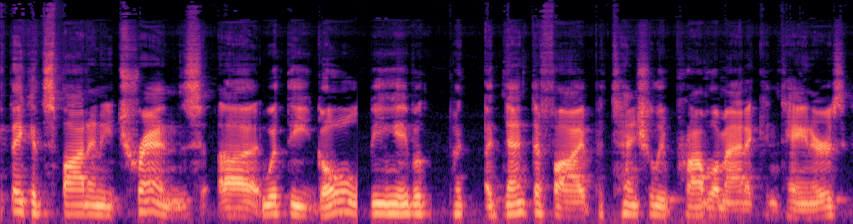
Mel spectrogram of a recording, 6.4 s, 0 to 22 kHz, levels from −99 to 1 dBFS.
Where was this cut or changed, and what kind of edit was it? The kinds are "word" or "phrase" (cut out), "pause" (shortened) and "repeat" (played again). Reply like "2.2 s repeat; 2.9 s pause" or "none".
2.0 s word; 2.7 s word; 3.2 s word

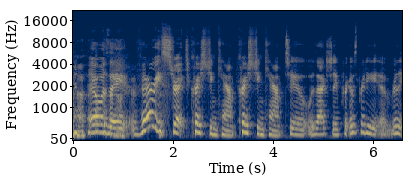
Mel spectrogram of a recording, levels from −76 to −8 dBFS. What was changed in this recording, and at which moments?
3.3 s repeat; 5.7 s word

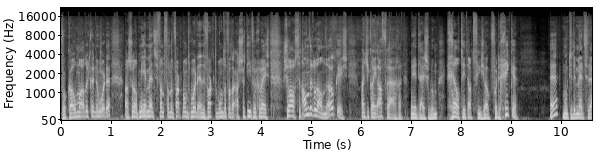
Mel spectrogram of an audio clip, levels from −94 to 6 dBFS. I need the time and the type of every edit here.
2.0 s word; 2.5 s word; 4.8 s word

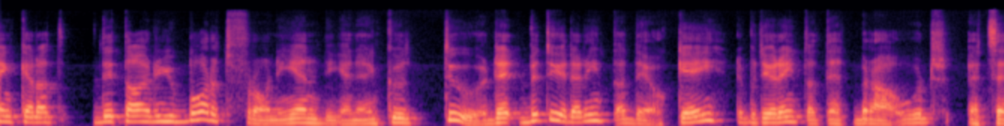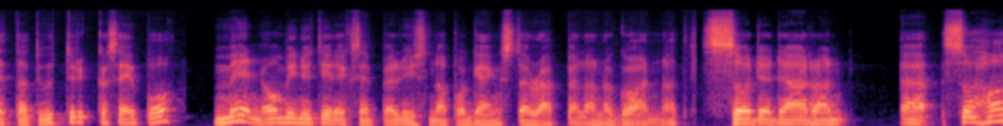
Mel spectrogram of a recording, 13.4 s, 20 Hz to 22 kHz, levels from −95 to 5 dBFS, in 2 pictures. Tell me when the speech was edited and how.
7.9 s pause; 11.3 s pause

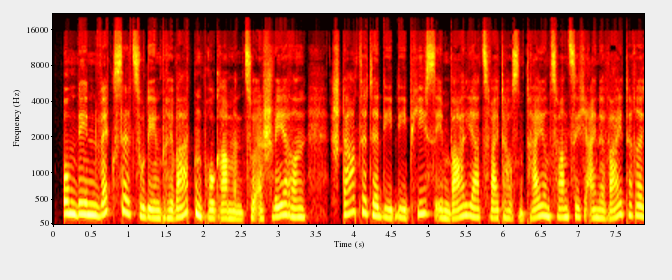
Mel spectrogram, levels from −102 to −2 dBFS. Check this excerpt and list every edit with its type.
4.5 s repeat

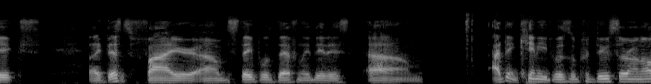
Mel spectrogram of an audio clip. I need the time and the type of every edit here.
1.2 s word; 2.3 s word; 3.5 s word; 4.9 s phrase; 5.5 s word

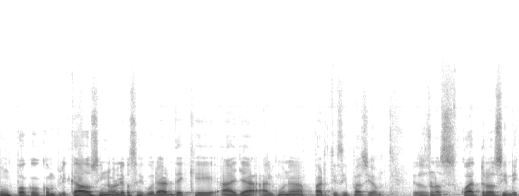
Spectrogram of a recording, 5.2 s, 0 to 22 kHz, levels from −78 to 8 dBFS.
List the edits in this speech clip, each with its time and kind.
1.3 s word; 4.3 s word

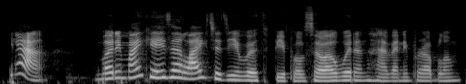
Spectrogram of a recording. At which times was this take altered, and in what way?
none

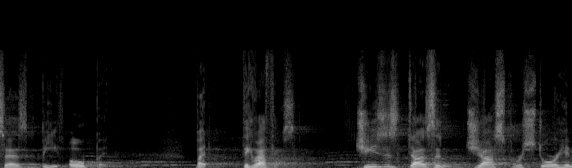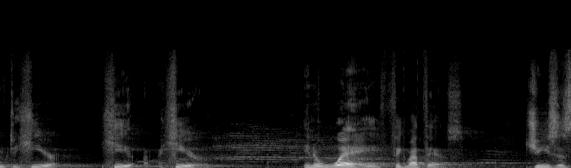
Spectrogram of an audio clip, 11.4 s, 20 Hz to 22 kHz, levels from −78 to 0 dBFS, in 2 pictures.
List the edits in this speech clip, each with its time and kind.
none

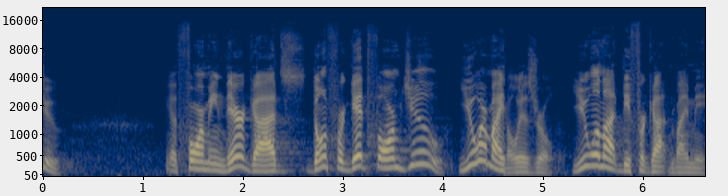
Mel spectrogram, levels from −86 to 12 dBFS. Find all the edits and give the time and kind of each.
1.3 s phrase; 3.2 s phrase; 4.1 s pause; 4.6 s word; 5.2 s pause

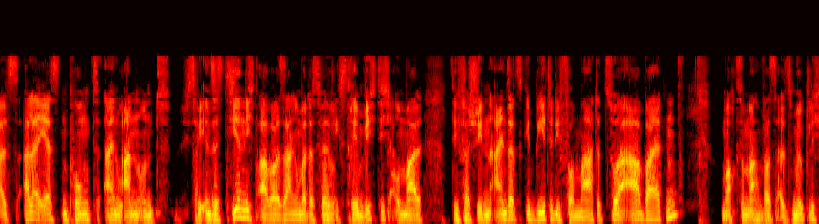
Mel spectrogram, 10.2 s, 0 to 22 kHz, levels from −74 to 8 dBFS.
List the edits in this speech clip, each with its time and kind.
1.5 s word; 2.4 s word; 3.2 s word; 4.1 s word; 4.9 s word; 9.2 s word

